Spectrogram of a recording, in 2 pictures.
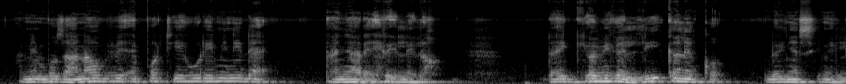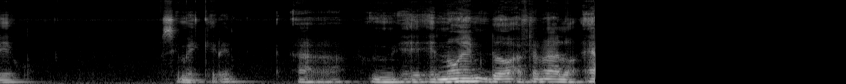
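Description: Audio dropout to silence at 14.41 s, right after "énoem doafiamiġaɭo": the speech cuts out mid-flow and the final 2.5 s are silent with no room tone. The input was likely lost, through a disconnect, failed link or mute, while recording continued writing silence.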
